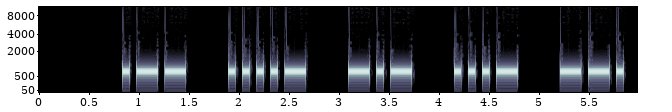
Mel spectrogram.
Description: Morse code, heard as a keyed tone, about 17 wpm, spaced as for 12 wpm, 700 Hz. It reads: W4KVG
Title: USA Call Signs - 2x Character Spacing - 17wpm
